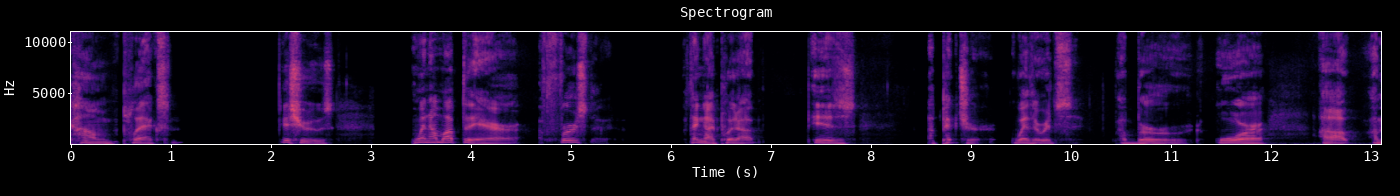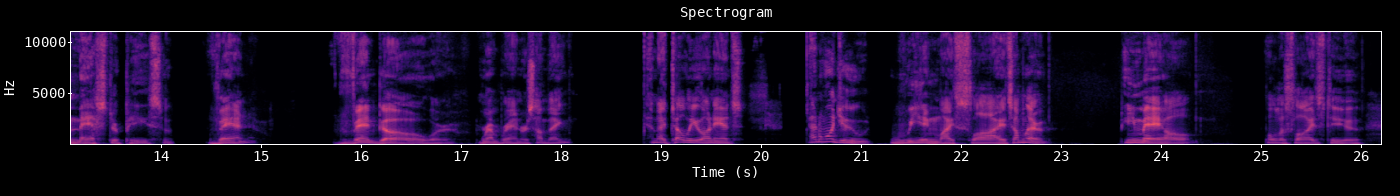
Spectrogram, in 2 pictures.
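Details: Adult man with a stutter the host calls pretty strong and variable in severity; stuttering.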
